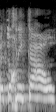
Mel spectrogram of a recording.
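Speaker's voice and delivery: piercing, shrill, high-pitched shriek. A woman answers the man's accusation, shrieking. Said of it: "gilde het mens".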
